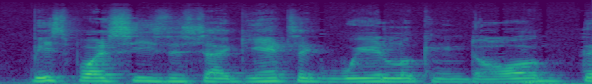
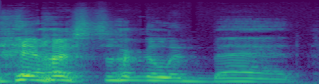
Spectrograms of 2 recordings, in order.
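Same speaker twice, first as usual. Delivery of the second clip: slow, louder words through a laugh; 2 semitones higher, 5 dB louder, slower than usual. Real, not acted. Storyteller mocking those struggling with the gigantic cups, laughing. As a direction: drag it out while cracking up.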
